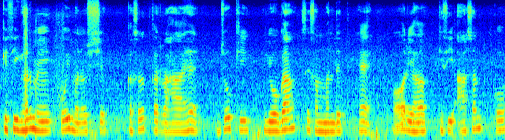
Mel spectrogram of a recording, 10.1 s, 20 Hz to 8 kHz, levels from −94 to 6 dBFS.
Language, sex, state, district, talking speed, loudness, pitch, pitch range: Hindi, male, Uttar Pradesh, Etah, 125 wpm, -22 LUFS, 155 Hz, 145-170 Hz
